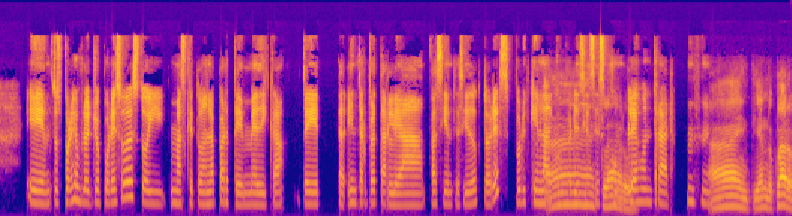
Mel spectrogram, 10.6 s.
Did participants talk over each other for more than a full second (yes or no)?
yes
